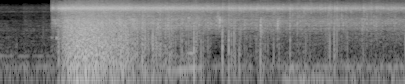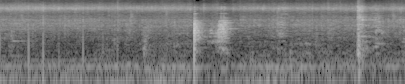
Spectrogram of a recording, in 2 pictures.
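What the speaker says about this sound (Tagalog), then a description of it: "ikisahin na natin itong bawang, sibuyas, luya" Garlic, onion and ginger hit hot oil in a pan with a sudden loud sizzle that settles into steady frying hiss, broken by occasional clinks and scrapes of stirring.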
